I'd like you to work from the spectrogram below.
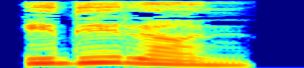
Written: ಇದಿರಾನ್

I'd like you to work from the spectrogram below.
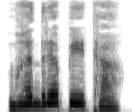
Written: ಭದ್ರಪೀಠ

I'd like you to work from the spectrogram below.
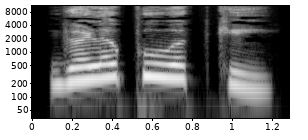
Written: ಗಳಪುವಕ್ಕಿ

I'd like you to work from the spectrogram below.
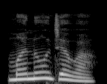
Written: ಮನೋಜವ

